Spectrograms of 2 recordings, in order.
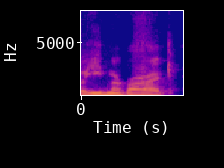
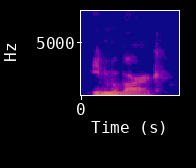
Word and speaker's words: Eid Mubarak: So Eid Mubarak, and did I say that right? – Yeah. – Okay, good. Eid Mubarak.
